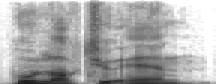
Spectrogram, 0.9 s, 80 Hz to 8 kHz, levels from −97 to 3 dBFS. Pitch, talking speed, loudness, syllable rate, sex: 135 Hz, 265 wpm, -17 LUFS, 5.8 syllables/s, male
